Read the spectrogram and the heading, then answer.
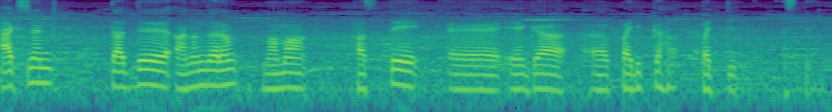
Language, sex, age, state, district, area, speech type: Sanskrit, male, 18-30, Kerala, Thiruvananthapuram, rural, spontaneous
